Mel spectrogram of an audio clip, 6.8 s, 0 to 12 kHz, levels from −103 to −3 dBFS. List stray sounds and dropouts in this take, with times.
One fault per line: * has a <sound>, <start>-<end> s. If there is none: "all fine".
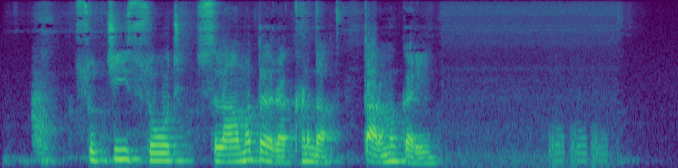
* has a laugh, 5.5-6.1 s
